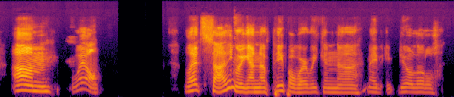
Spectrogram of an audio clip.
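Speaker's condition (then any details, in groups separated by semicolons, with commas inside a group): No condition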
